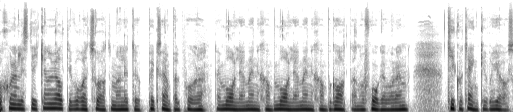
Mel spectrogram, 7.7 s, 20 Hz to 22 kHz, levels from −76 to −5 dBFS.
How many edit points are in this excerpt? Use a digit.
1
